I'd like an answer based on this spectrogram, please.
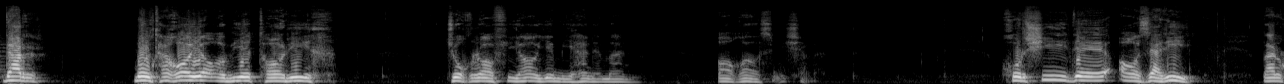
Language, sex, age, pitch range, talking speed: English, male, 60-79, 135-165 Hz, 65 wpm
